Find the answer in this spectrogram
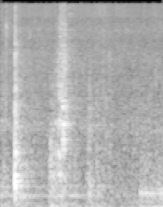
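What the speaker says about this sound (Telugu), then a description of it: "మొత్తం హై ఫ్లేమ్ మీదేనండి ఫ్రైడ్ రైస్ మొత్తం చేసుకునేది" Vegetable fried rice is tossed in a pan over a high flame. A brief, soft scrape and clatter of a spatula against metal sits over a faint background sizzle.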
